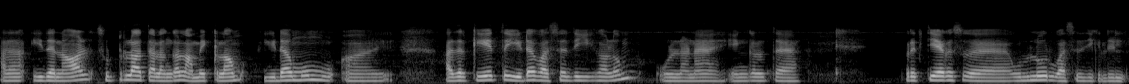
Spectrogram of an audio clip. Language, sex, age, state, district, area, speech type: Tamil, female, 18-30, Tamil Nadu, Salem, rural, spontaneous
